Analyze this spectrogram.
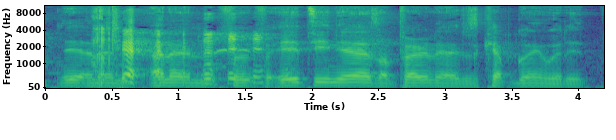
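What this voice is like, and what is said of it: Softened Caribbean island accent. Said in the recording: “this fake accent ... This is my Americanized accent ... when you go home, it's like really thick ... islanders”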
